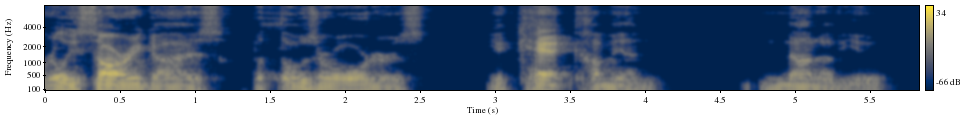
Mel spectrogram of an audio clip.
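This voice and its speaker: A man puts on a booming character voice at a fairly low pitch, monotone and flat, with big swings in loudness. Long, frequent pauses mark the very clean recording with a silent background. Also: fairly slow pace. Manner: firm, refusing.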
